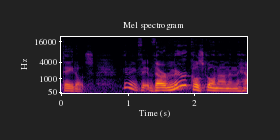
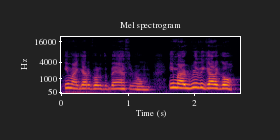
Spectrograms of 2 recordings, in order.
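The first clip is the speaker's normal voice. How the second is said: put-on high, fast child's plea, getting louder; urgent little girl; 8 semitones higher, 5 dB louder, faster than usual. Older sister desperate for the bathroom, urgently pleading. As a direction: beg mother in a rushed, rising kid voice. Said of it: "The sister comes in and says".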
